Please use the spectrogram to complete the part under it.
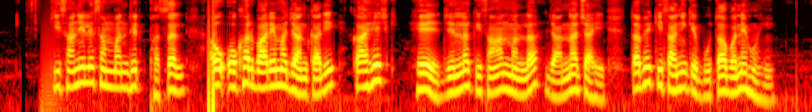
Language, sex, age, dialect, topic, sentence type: Chhattisgarhi, male, 18-24, Western/Budati/Khatahi, agriculture, statement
